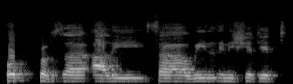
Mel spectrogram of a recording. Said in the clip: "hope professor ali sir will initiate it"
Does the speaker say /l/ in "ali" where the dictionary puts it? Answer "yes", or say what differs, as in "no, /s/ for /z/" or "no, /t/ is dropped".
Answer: yes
